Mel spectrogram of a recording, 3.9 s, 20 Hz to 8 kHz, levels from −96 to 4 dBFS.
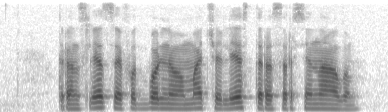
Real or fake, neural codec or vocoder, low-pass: real; none; 7.2 kHz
